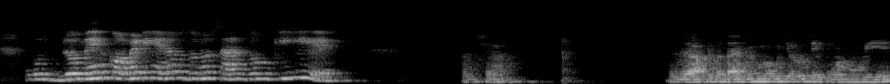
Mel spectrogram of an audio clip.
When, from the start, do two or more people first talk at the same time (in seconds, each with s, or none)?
none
